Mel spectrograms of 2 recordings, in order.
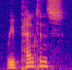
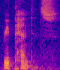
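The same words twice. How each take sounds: First: Said in the usual way. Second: Hushed. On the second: Acted. Repeats key word, hushed.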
